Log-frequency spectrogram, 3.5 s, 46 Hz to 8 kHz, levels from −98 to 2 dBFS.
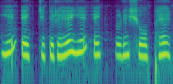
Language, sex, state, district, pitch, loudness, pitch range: Hindi, female, Madhya Pradesh, Bhopal, 280 Hz, -15 LUFS, 265-305 Hz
